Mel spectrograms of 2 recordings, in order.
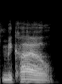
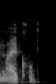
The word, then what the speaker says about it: Michael: the extra time U my name is miky um it's spelled like Michael you can call me Michael um I I wanted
